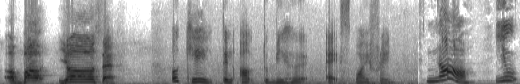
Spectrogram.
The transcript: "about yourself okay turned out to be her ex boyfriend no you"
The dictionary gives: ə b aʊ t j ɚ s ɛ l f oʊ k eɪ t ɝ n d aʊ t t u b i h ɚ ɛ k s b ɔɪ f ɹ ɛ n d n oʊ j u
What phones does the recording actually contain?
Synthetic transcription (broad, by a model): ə b aʊ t j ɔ s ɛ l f oʊ k eɪ t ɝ n aʊ t t u b i h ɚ ɛ k s b ɔɪ f ɹ ɛ n d n oʊ j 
